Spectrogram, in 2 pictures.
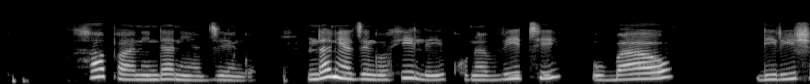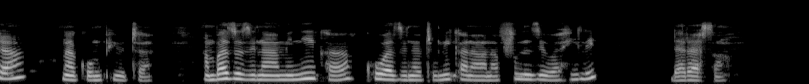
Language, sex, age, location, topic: Swahili, female, 25-35, Nakuru, education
